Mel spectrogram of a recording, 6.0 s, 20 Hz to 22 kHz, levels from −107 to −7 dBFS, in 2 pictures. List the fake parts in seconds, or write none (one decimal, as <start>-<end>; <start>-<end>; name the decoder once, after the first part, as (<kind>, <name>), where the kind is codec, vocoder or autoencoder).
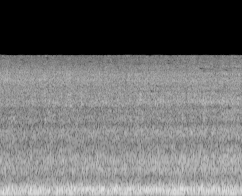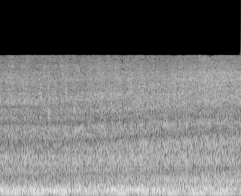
none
